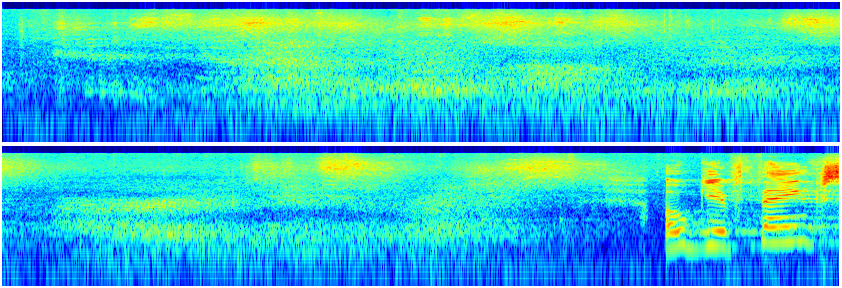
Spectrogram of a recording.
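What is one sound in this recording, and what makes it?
A congregation reads aloud together in a low murmur.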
